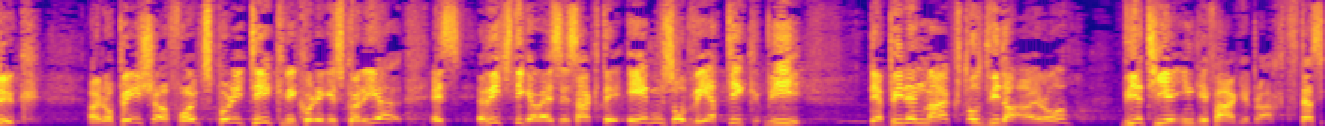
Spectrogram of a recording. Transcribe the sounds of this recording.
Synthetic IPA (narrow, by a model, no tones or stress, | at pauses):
tʏk | ʔɔʏʁopɛːɪʃɐɛɐfɔlkspolitiːkv̥iːkʰoleːɡəskoʁiːaʔɛsʁɪçtɪɡɐvaɪzəzaːktəʔeːbm̩zovɛɐtɪçviː | d̥eːɐbɪnənmaɐktʊntv̥iːdeːɐʔɔʏʁo | vɪɐthiːɐɪnɡəfaːɐɡəbʁa̰xtːd̥as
